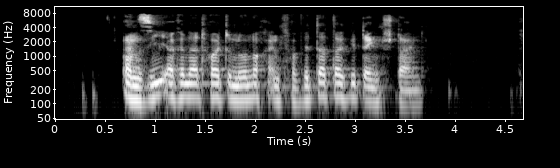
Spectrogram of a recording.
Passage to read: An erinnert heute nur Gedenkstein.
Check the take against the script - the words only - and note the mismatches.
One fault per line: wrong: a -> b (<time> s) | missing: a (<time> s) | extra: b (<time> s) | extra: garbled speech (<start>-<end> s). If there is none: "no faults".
extra: sie (0.8 s)
extra: noch ein verwitterter (1.9 s)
